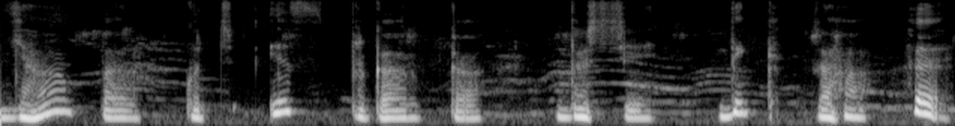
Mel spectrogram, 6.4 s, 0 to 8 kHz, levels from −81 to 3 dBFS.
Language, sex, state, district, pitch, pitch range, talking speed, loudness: Hindi, male, Rajasthan, Jaipur, 145 Hz, 130-200 Hz, 95 wpm, -19 LUFS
